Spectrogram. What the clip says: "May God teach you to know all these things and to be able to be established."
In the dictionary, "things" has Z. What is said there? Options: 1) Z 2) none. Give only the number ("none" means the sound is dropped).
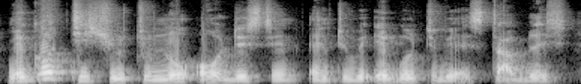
2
